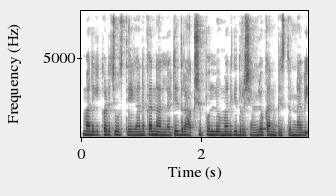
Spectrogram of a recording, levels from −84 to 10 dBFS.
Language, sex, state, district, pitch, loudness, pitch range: Telugu, female, Andhra Pradesh, Krishna, 185 Hz, -14 LUFS, 180-190 Hz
